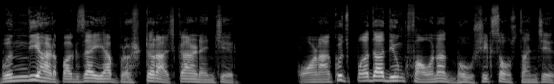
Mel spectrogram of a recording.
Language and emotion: Goan Konkani, angry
